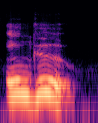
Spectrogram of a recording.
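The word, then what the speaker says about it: Inkoo: check these people's Twitter's staff writer at Twitter pronounced in goo born a Crone in goo so it's pronounced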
